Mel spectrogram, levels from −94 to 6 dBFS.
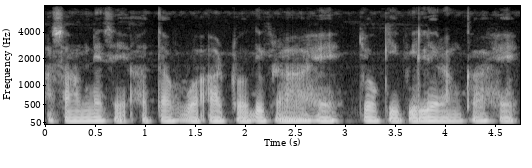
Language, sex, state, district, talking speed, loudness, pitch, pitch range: Hindi, male, Uttar Pradesh, Lalitpur, 175 wpm, -16 LUFS, 85 Hz, 85-90 Hz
